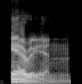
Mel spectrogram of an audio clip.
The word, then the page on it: Aryan: British English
